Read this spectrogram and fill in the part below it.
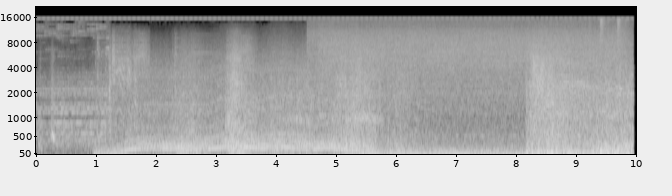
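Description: A buggy's engine roars and revs as it drives over rough ground.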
